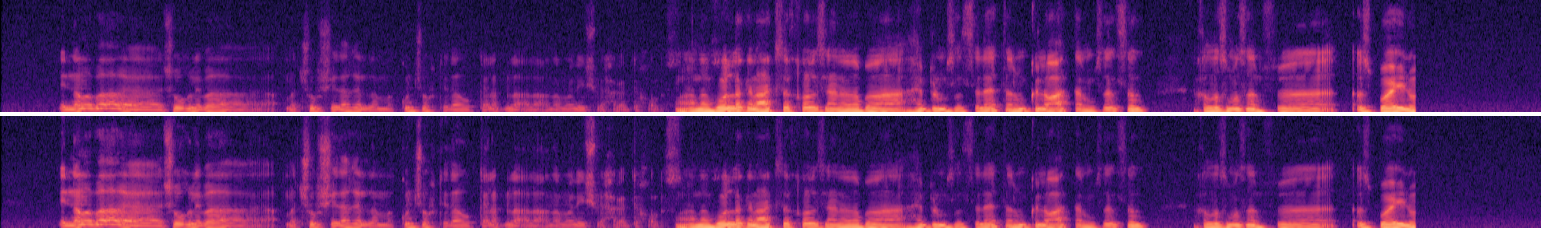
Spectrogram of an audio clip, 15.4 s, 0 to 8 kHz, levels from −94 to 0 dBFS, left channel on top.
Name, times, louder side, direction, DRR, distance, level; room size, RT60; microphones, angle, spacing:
voice 1, 0.6-6.8, right 2 dB, 55° right, 7.5 m, -31 dB
voice 2, 6.8-11.5 11.9-14.2, left 1 dB, 35° left, 1.4 m, -22 dB
head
